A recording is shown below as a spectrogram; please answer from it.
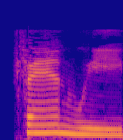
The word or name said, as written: fanweed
